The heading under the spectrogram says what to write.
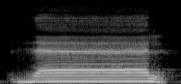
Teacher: উচ্চারণ করার সময় অবশ্যই তিন আলিফ টেনে পড়তে হবে। জালের মাখরাজ হলো জিহ্বার আগা। সামনের উপরের দুই দাঁতের আগার সঙ্গে লাগিয়ে উচ্চারিত হয়।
